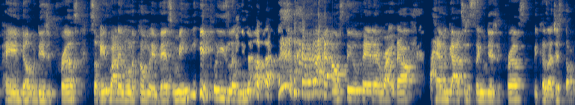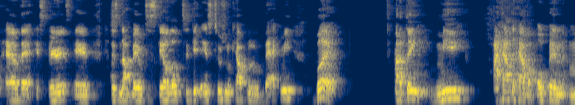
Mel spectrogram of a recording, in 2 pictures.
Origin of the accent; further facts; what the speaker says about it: Macon, Georgia, United States; It's in Macon, Georgia. So it's from my hometown. So my first multifamily is in my hometown.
